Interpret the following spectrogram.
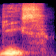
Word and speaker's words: Geis: And if I may correct the court, the last name is pronounced Geese. Geese, sorry about that. As in Canada geese.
